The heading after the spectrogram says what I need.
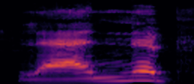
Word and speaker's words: la neb: La neb. La neb. La neb. Avec le A, comme le bêlement du mouton.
